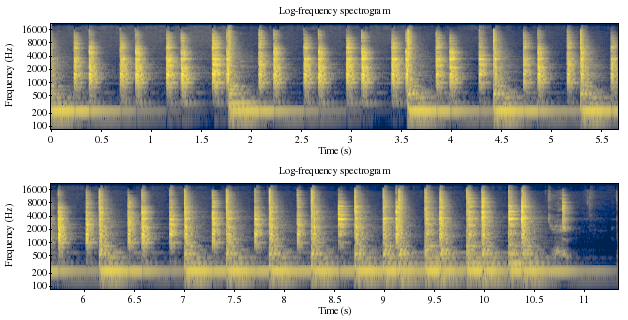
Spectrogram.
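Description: A taiko drum is played in a swinging rhythm that alternates between the head and the wooden rim, giving loud, close, evenly repeating strikes, some ringing and some sharper clacks.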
